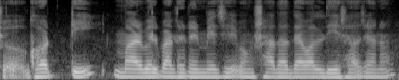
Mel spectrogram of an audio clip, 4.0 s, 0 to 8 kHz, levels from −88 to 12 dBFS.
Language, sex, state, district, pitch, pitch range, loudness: Bengali, male, West Bengal, Cooch Behar, 145 Hz, 140-150 Hz, -18 LUFS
